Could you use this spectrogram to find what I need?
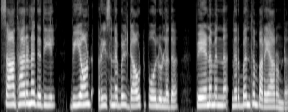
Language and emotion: Malayalam, neutral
